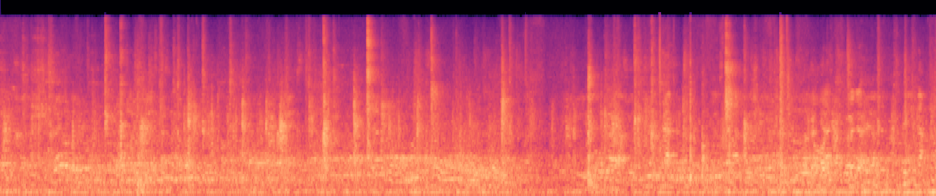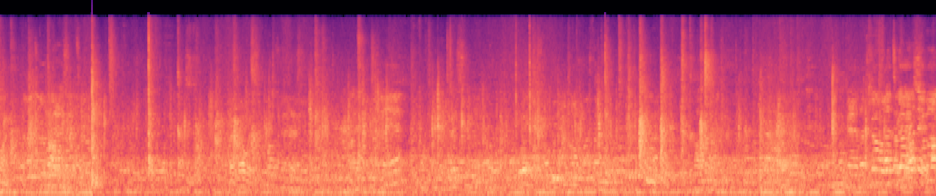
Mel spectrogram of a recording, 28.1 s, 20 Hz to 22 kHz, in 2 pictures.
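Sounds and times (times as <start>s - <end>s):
many voices talking and calling: 0.0s - 28.0s.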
